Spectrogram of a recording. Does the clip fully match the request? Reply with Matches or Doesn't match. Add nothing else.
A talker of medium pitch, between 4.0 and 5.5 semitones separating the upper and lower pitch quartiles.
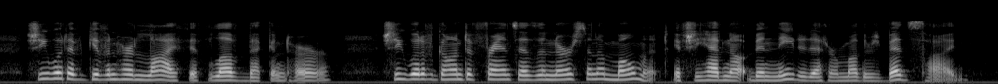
Doesn't match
